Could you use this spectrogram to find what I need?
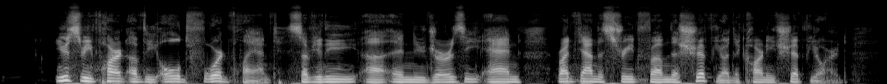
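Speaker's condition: Cleft lip and palate

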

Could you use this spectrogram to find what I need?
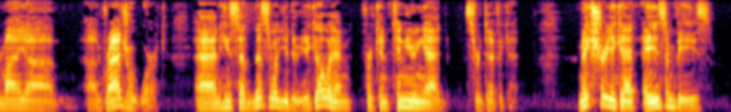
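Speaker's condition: Bilateral cleft lip and palate; now able to hold conversation

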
